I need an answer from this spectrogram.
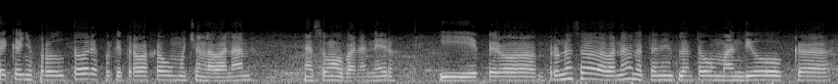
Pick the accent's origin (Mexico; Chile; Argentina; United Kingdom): Argentina; Algarrobal, Salta; soy secretaria de Relación Social en la Comisión y delegada titular para la Organización Mesa de Tierra. Mi comunidad se llama Tupí Guaraní, Huapeijén de Algarrobal, que está ubicada a 5 kilómetros de Orán, Río Blanco, Banda Sur.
